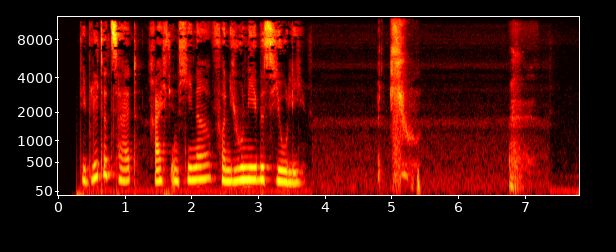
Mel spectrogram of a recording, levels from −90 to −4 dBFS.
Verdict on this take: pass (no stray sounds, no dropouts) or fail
fail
